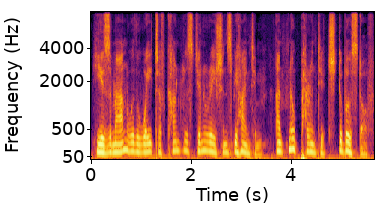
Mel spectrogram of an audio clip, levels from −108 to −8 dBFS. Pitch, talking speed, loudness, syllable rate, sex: 115 Hz, 190 wpm, -17 LUFS, 4.9 syllables/s, male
